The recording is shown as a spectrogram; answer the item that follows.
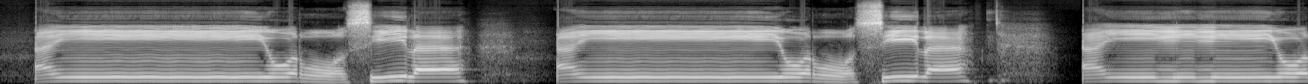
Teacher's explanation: nunnya udah dileburkan ke ya, udah lebur, lalu didengungkan plus ditahan 2 harokat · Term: idgham biguna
